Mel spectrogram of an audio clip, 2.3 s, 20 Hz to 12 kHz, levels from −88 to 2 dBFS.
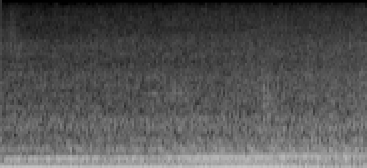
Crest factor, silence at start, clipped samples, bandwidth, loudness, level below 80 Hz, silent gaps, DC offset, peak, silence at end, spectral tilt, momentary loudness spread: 10 dB; 0 s; under 0.1%; 8.8 kHz; -26 LUFS; -24 dBFS; none; under 0.1%; -12 dBFS; 0 s; -7.5 dB/octave; 3 LU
